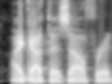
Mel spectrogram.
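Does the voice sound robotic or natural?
robotic. It is said in a flat, robotic voice.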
